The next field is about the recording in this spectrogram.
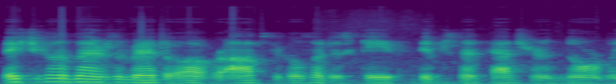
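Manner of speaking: fast, rattled-off, rushed reading. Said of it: "I know I'm talking kinda fast".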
